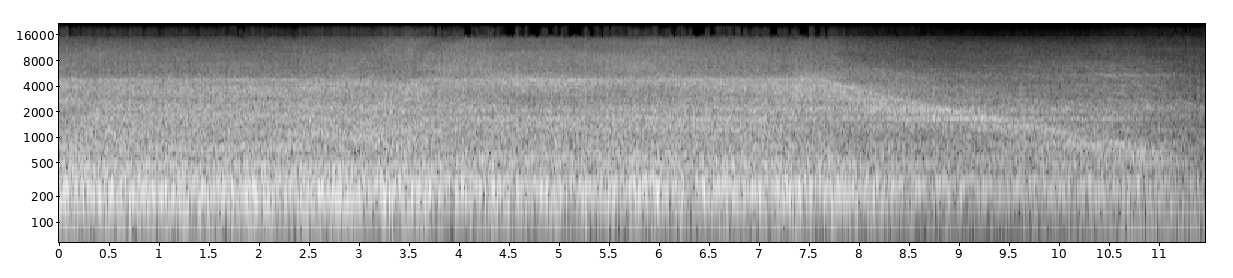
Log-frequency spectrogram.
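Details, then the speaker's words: Salvaged discarded machine being tested: loud, steady rush of air with faint whine sinking as it spins down; only the blower motor/cooling fan appears to run, engine not running (suspected, not confirmed). "I don't think the I think that's just a blower motor yeah it's probably just the blower motor the cooling fan but I don't hear the uh engine running"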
